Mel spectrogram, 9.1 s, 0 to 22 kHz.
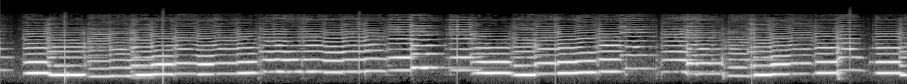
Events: [0.00, 9.05] background noise
[0.01, 9.05] music

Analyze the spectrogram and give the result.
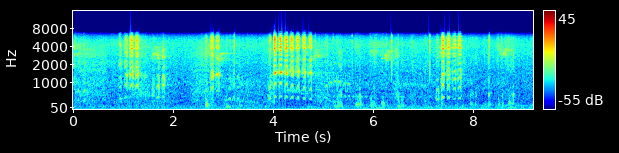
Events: [0.00, 0.25] bleat
[0.00, 0.27] bird call
[0.00, 9.21] wind
[0.87, 1.31] bleat
[1.48, 1.84] bleat
[1.54, 1.86] bird call
[2.46, 3.17] bird call
[2.58, 3.30] goat
[2.61, 3.44] bleat
[3.13, 3.25] tick
[3.83, 5.56] bleat
[4.59, 7.19] goat
[4.65, 5.01] bird call
[4.76, 5.39] tick
[5.53, 5.62] tick
[5.89, 6.51] bird call
[6.31, 6.40] tick
[7.07, 7.18] tick
[7.22, 7.78] bleat
[7.25, 7.56] bird call
[7.82, 8.86] goat
[8.25, 8.37] tick
[8.53, 8.83] bird call

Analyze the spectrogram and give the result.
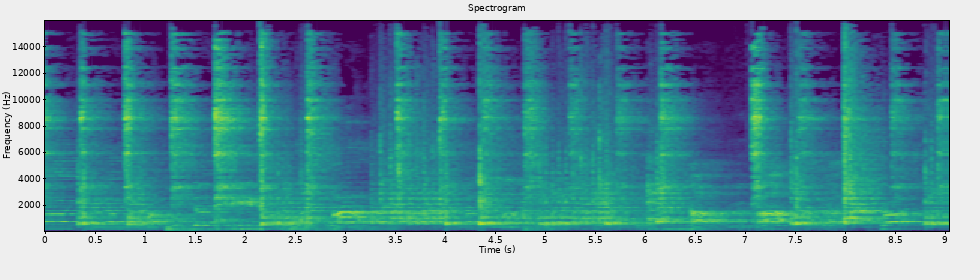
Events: [0.00, 9.04] male singing
[0.00, 9.04] music

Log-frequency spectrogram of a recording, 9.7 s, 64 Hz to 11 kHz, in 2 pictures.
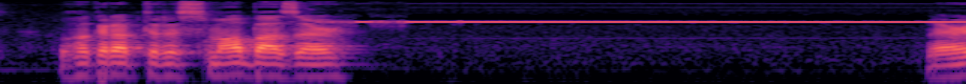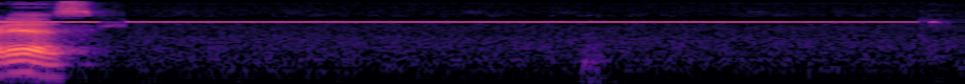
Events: [0.00, 9.65] mechanisms
[0.30, 1.75] man speaking
[1.56, 9.65] brief tone
[4.64, 5.29] man speaking
[7.11, 7.28] surface contact
[7.58, 7.85] surface contact
[8.44, 8.83] surface contact
[8.97, 9.16] surface contact
[9.46, 9.53] beep

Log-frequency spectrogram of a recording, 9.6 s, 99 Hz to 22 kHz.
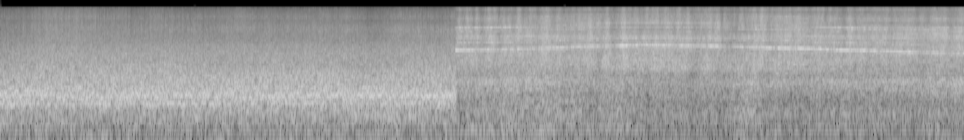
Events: [0.00, 9.64] wind
[0.01, 9.64] aircraft

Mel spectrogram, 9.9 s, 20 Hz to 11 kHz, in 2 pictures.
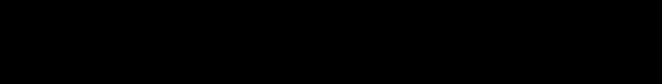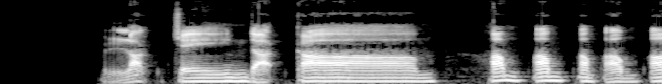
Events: [5.66, 9.93] mechanisms
[5.67, 6.05] male speech
[6.23, 7.02] male speech
[7.19, 8.25] male speech
[8.26, 8.60] breathing
[8.62, 9.93] male speech

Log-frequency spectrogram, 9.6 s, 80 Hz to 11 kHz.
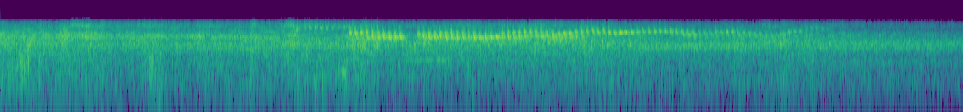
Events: [0.00, 9.44] medium engine (mid frequency)
[0.10, 0.51] walk
[0.58, 1.01] surface contact
[1.41, 1.71] walk
[2.37, 2.63] walk

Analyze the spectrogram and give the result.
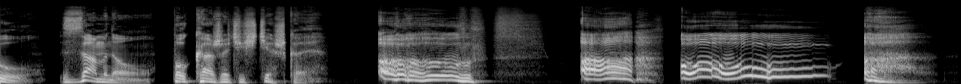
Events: [0.00, 0.41] male speech
[0.58, 1.51] male speech
[1.69, 3.28] male speech
[1.70, 3.57] background noise
[3.76, 5.62] background noise
[3.77, 4.74] male speech
[4.70, 5.52] breathing
[5.77, 6.30] male speech
[6.33, 6.63] breathing
[6.78, 8.42] male speech
[8.65, 9.56] breathing
[8.65, 8.89] male speech

